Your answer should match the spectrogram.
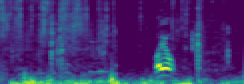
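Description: Nylon cast net rustling and crinkling as hands pick through its mesh, with a short high-pitched yelp-like call about one and a half seconds in.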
